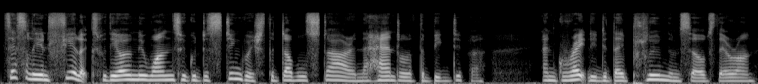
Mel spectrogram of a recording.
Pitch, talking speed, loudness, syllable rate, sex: 185 Hz, 215 wpm, -18 LUFS, 6.0 syllables/s, female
